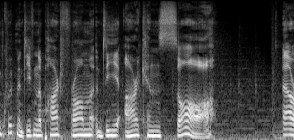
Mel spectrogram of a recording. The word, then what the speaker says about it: Arkansas: you are asking me why it's pronounced Arkansas and not Aransas given that there's also a US state called Kansas I don't know either um America explain please hello everyone I hope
